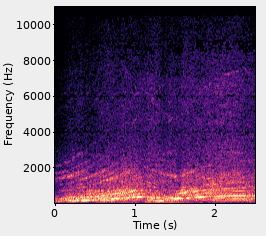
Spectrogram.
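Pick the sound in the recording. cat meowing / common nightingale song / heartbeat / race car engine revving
race car engine revving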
